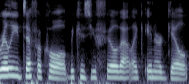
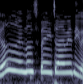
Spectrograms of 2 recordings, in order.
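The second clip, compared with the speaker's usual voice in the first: a gushing, sugary voice pitched much higher; mock lovey-dovey; 11 semitones higher than usual. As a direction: ham up a besotted girlfriend. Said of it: "It's not just all like".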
